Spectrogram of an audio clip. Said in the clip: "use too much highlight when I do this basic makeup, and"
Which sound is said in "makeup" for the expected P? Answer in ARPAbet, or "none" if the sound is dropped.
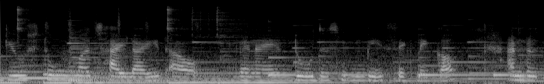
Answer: none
